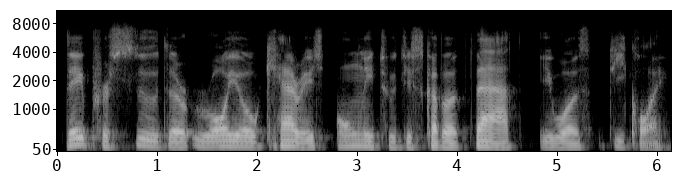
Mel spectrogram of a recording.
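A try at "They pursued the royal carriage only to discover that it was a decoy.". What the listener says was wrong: That's right. Perfect.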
